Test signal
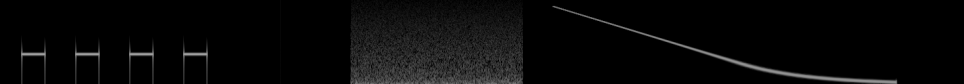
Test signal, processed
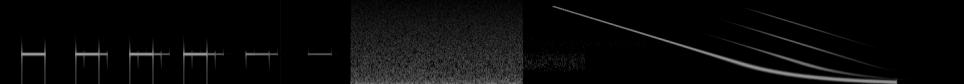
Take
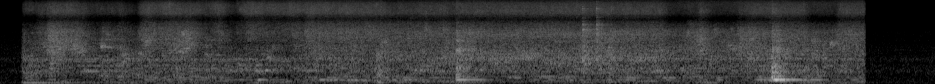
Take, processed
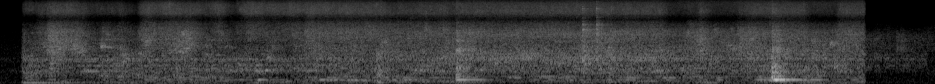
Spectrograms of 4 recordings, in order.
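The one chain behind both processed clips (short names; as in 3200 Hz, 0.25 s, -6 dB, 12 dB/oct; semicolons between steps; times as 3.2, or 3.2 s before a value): delay with a stepping band-pass 0.622 s, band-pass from 1100 Hz, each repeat 1.4 oct, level -9.5 dB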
